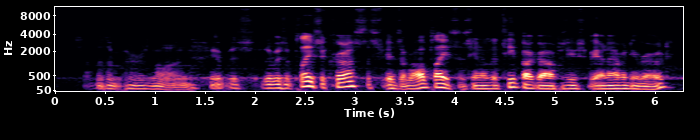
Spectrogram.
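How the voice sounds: A man with a low pitch and a dark, mellow tone talks at a fairly quick pace with big pitch swings.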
